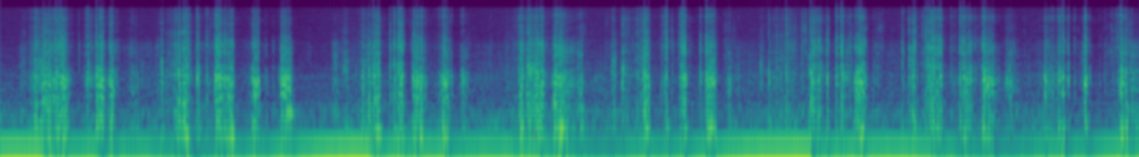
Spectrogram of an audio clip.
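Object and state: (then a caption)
Dry kitchen sponge with nylon scouring pad. A metal pen tip picks and scratches at the fibers of a dry kitchen sponge's green nylon scouring pad. The result is a dense run of short, crackly, crunching scrapes in quick irregular bursts, with a steady low hum underneath.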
